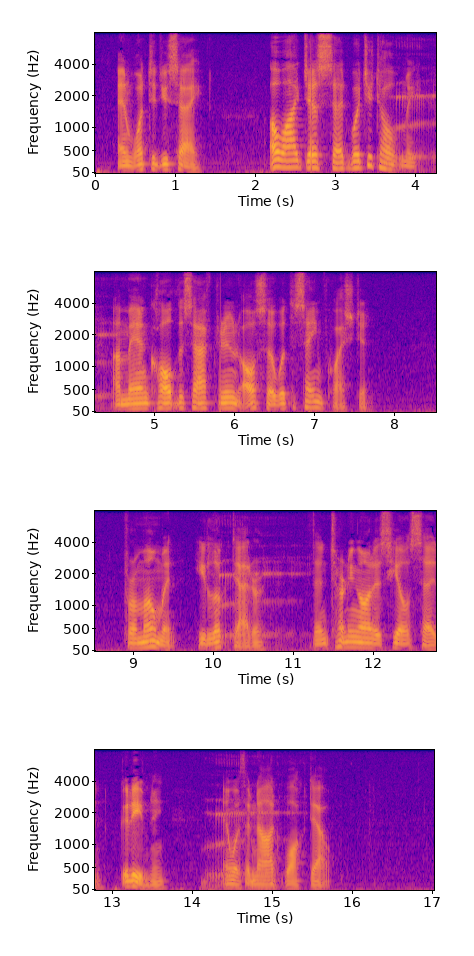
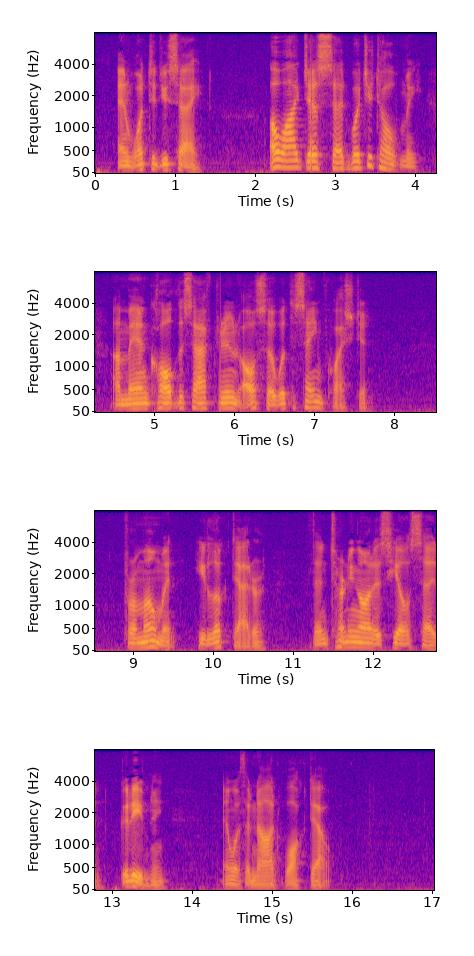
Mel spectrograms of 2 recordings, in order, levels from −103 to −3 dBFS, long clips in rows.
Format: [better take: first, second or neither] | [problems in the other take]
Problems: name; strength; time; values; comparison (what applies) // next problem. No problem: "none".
second | background sound (Burping, eructation); 16 dB below the speech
